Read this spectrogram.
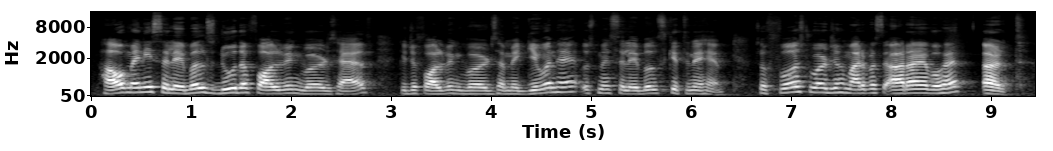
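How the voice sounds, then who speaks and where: A young adult man, teaching a classroom lecture and explaining step by step, repeating key words. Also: fairly high pitch.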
